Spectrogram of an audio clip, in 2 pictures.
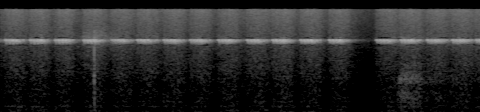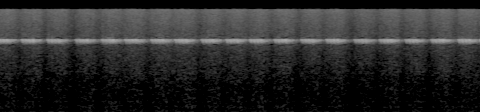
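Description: A field cricket chirps continuously on one high, ringing pitch, pulsing evenly at roughly four beats per second. The rhythm breaks once with a brief silence, then resumes unchanged.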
